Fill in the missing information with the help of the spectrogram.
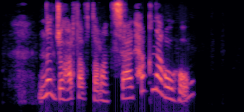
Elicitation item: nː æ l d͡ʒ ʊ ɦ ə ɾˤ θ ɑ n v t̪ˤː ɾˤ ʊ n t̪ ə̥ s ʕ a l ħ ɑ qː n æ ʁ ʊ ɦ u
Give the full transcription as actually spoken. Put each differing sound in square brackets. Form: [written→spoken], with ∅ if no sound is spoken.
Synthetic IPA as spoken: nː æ l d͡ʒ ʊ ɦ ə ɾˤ θ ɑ [n→∅] v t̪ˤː ɾˤ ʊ n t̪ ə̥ s ʕ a l ħ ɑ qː n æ ʁ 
